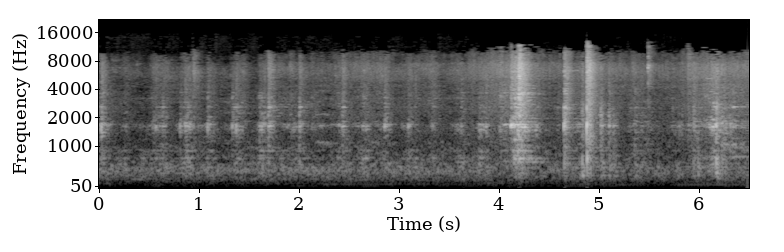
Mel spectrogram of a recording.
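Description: Small metallic clicks, about three to four a second, from a screw being turned by hand into a sheet-metal box, followed by a few louder knocks of the metal box being handled and set down near the end.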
